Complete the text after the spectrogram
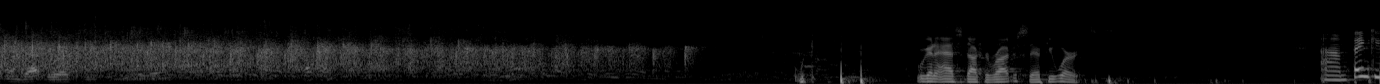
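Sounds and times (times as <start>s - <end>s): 
round of applause: 0.0s - 7.3s
speech: 0.3s - 1.8s, 9.2s - 11.1s, 13.3s - 13.7s.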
